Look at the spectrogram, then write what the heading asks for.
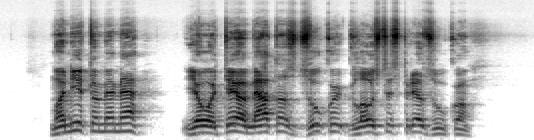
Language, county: Lithuanian, Vilnius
